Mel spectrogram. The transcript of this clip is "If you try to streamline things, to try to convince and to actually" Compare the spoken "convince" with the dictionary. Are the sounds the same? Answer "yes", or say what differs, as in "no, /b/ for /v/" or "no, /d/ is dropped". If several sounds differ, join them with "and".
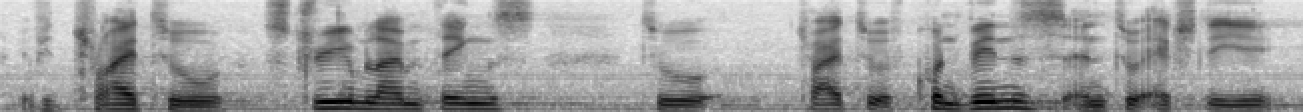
yes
